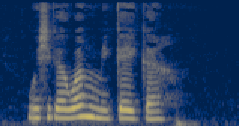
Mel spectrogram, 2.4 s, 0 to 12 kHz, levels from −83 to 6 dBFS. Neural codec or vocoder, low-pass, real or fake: none; 10.8 kHz; real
